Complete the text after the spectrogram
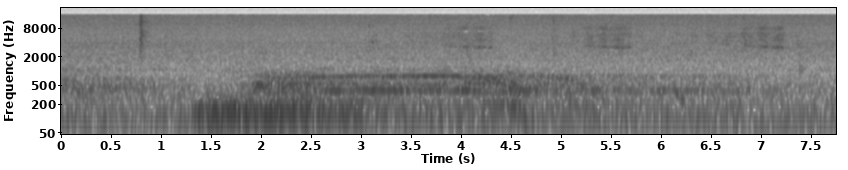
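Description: Lava rumbles deeply nearby.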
